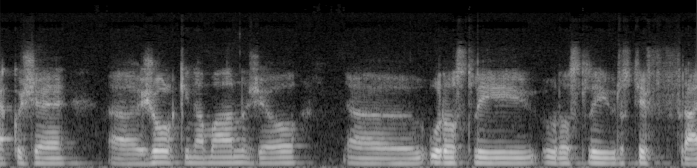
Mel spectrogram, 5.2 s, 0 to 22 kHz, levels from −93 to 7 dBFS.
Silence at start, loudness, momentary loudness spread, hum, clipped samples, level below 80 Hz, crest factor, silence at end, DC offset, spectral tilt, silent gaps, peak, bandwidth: 0 s; -23 LUFS; 9 LU; none; under 0.1%; -56 dBFS; 16 dB; 0 s; under 0.1%; -6.5 dB/octave; none; -6 dBFS; 8.4 kHz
